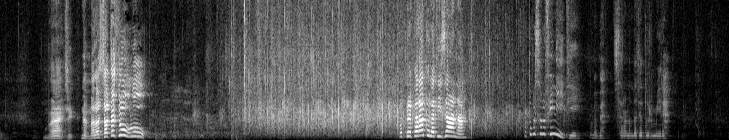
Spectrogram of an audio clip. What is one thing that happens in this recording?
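A woman speaks loudly and with animation in a large echoing hall.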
